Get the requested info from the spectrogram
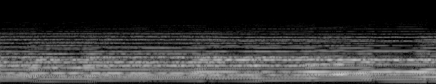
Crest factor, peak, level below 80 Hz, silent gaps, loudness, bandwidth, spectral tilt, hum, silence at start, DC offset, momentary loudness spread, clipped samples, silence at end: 14 dB; -8 dBFS; -76 dBFS; none; -23 LUFS; 9.4 kHz; -5.5 dB/octave; none; 0 s; under 0.1%; 5 LU; under 0.1%; 0 s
